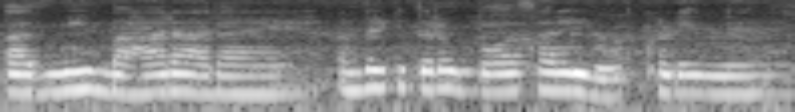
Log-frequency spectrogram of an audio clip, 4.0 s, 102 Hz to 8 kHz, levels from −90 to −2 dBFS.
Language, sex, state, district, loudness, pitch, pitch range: Hindi, female, Uttar Pradesh, Lalitpur, -16 LUFS, 225 Hz, 215-240 Hz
